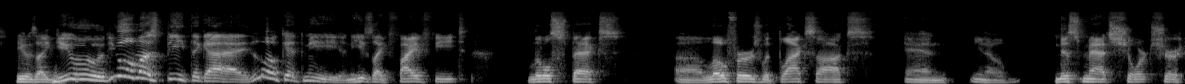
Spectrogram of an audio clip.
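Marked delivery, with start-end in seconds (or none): 0.6-3.5 clumsy, put-on, high, swooping Romanian accent. Recalling the man you trained with for years, do a bad Elias impression, Romanian accent. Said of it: "a really bad Romanian imitation of his accent".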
